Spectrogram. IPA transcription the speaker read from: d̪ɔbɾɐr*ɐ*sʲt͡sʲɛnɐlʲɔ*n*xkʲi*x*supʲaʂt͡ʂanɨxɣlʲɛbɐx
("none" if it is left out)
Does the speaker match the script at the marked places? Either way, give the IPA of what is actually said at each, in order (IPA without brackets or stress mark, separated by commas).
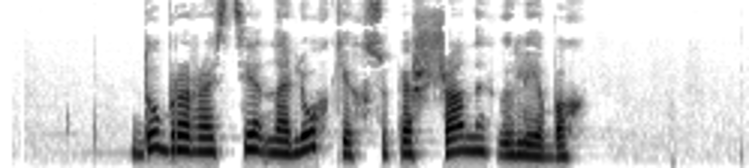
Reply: a, none, x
